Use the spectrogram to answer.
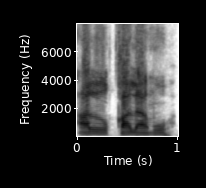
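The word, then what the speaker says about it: القلم: যদি এটাকে আমরা নির্দিষ্ট করে বলতে চাই যে কলমটি, তাহলে আমাদেরকে বলতে হবে আল কালামু, আল কালামু, লামটি উচ্চারণে আসছে।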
